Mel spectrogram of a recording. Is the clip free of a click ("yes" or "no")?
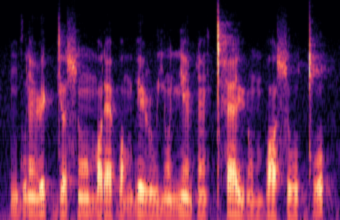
no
